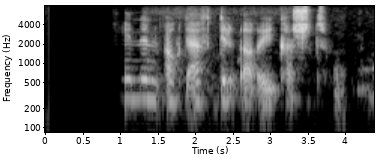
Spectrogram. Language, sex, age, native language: Icelandic, male, 10, Icelandic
